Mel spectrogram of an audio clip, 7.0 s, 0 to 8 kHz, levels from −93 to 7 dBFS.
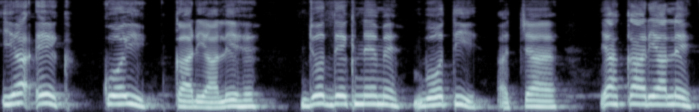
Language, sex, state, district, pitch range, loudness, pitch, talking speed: Hindi, male, Chhattisgarh, Kabirdham, 160-225 Hz, -11 LUFS, 200 Hz, 120 wpm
